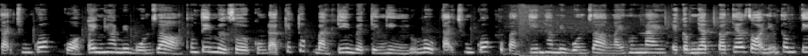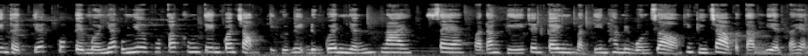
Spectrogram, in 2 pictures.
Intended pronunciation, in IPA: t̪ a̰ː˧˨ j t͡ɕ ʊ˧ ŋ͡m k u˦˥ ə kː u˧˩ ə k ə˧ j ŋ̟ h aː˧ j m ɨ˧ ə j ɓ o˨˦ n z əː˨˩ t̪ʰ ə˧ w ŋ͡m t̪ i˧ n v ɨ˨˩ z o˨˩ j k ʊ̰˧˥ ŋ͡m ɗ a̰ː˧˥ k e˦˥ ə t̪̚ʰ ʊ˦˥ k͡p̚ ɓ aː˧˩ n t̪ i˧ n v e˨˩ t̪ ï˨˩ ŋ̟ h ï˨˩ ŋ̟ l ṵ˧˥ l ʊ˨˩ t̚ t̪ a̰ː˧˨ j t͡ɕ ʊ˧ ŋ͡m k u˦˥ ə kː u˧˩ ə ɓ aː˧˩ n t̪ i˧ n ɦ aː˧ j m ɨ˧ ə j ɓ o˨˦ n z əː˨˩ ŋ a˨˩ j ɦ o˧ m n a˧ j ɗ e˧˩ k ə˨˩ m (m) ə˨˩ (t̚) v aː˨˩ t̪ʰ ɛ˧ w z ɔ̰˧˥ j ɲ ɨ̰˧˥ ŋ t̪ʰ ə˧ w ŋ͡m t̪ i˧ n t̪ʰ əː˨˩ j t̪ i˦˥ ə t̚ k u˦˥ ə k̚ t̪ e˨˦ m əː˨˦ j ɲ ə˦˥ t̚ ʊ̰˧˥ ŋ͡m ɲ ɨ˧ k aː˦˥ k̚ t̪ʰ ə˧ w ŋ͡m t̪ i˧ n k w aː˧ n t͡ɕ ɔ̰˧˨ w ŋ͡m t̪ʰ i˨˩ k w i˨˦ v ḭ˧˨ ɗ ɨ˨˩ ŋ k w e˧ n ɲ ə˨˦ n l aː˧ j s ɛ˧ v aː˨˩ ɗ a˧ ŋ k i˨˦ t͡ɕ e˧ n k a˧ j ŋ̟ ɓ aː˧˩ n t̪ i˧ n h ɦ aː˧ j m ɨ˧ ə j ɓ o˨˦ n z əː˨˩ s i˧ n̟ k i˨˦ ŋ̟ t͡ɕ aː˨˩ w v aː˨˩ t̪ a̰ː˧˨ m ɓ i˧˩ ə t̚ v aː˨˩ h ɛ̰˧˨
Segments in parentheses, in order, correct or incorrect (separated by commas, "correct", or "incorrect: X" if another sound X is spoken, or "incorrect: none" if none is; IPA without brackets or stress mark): incorrect: ɲ, correct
